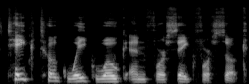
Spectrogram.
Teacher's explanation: the past tense is somehow lengthened and raised back into a long O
